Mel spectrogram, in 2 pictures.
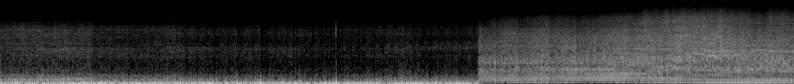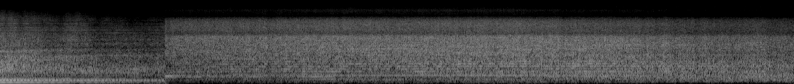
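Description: A small aircraft engine drones loudly.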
